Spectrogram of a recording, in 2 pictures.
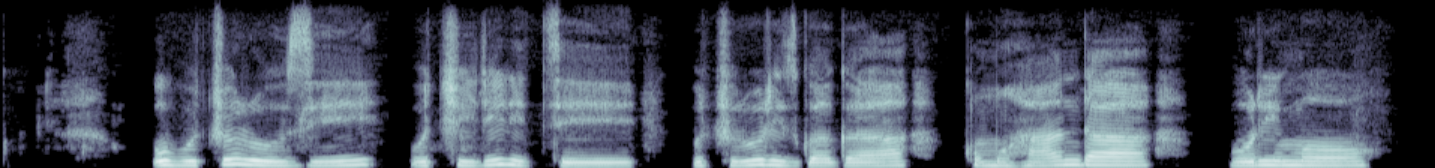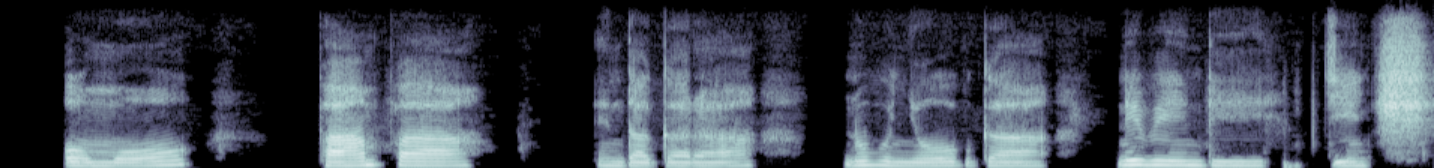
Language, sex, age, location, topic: Kinyarwanda, female, 25-35, Musanze, agriculture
